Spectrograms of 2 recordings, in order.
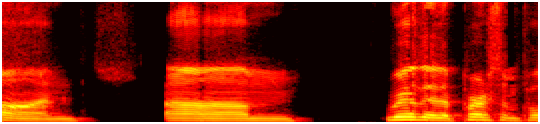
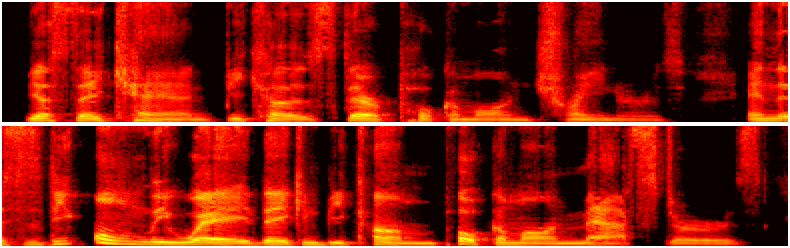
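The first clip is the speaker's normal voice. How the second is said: lower, softer grave pronouncement; a hint of a solemn mentor; solemn Russian lady; 5 semitones lower, 5 dB quieter than usual. Russian lady explaining the trainers' path, low and grave. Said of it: "the Russian lady is like".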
